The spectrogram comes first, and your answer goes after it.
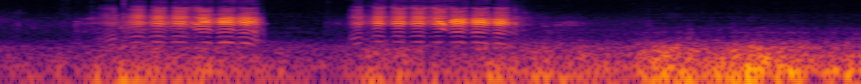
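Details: Two strong, quavering bleats from Garut goats, each lasting under a second with a pulsing, vibrato quality, followed by low rumbling background noise on a farm.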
